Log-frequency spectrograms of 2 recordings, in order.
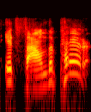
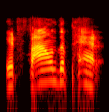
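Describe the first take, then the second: First: Said in the usual way. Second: Found leaned on, slower and falling; slow down and press on "found"; stress on found. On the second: Shown as a demonstration. Trader showing the class the tool found it, stressing found. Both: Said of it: "See this?".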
